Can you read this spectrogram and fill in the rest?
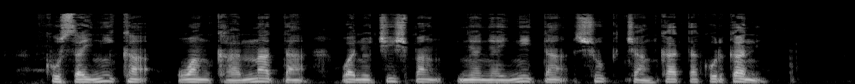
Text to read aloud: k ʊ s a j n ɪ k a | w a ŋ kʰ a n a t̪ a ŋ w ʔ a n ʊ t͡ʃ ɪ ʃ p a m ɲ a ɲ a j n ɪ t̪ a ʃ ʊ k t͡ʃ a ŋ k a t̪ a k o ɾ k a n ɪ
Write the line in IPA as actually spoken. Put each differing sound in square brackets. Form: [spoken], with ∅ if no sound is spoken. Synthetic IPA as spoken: k ʊ s a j n ɪ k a | w a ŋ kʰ a n a t̪ a [∅] w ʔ a [ɲ] ʊ t͡ʃ ɪ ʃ p a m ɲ a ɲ a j n ɪ t̪ a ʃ ʊ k t͡ʃ a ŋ k a t̪ a k o ɾ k a n ɪ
